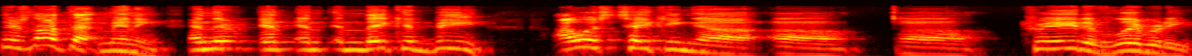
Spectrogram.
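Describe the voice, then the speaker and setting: A high-pitched man with an American accent. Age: 50s. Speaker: podcast host. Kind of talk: podcast interview.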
